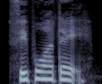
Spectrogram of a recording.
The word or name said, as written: februardag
